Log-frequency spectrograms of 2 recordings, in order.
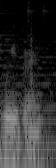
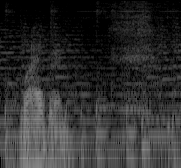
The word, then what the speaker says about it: Wyvern: Wyvern. Wyvern. Okay, not Wyvern. Wyvern.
